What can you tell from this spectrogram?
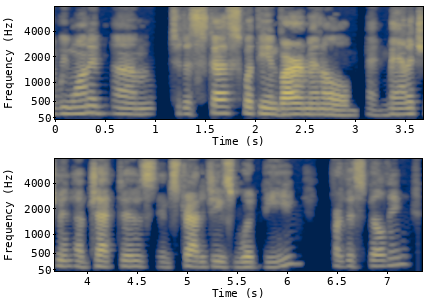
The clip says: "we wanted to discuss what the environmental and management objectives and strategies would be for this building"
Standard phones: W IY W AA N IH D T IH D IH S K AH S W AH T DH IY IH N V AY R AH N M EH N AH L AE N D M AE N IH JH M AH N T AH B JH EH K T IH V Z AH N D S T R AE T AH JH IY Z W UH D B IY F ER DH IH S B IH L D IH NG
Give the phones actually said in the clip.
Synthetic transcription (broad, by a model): W IY W AA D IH D T IH D IH S K AH S W AH T DH IY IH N V AY R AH N M EH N L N M AE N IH JH M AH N T AH B JH EH K T IH V Z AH N S T R AE T AH JH IY Z W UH D B IY F ER DH IH S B IH L D IH NG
